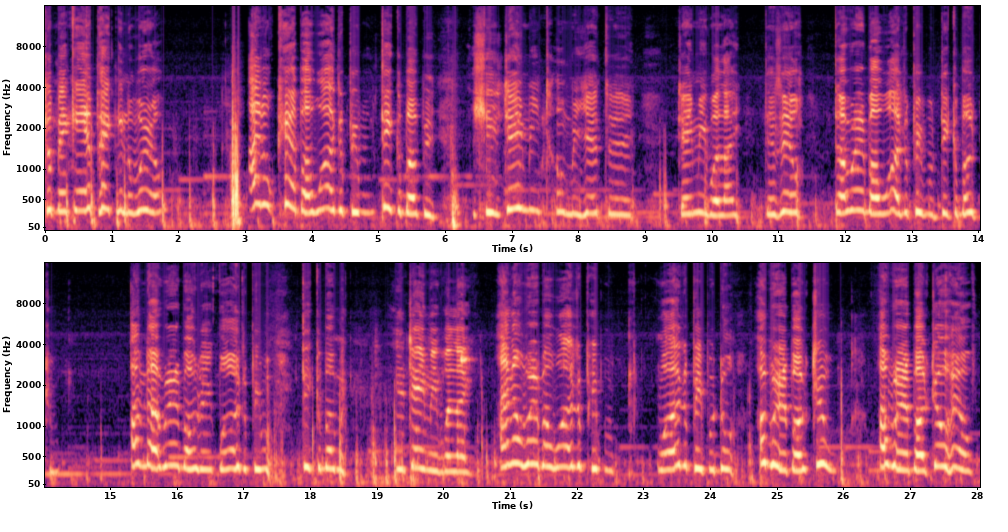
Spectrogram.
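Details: Dysarthria with slurred speech in a male motivational speaker with cerebral palsy, speaking in a real talk.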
